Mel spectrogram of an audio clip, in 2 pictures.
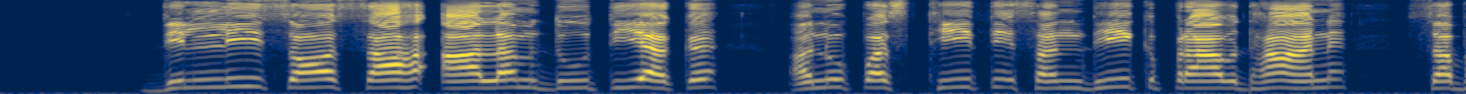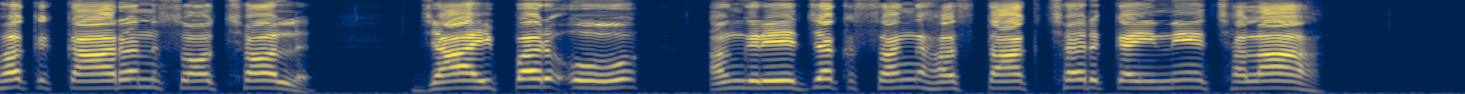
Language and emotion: Maithili, neutral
